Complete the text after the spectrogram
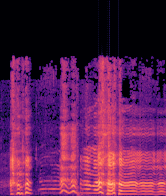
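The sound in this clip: A woman cries, her wavering whimpers rising and falling in pitch, then breaking into choked sobs before stretching into one long, steady wail.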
